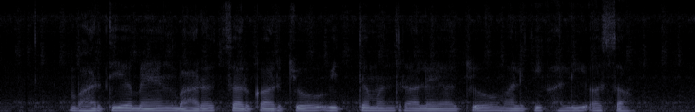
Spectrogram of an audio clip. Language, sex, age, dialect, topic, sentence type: Marathi, male, 18-24, Southern Konkan, banking, statement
